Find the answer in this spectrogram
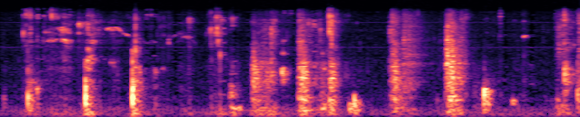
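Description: A person chewing a mouthful of chicken Caesar wrap close to the microphone: a quiet, irregular run of short, wet mouth clicks and smacks.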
